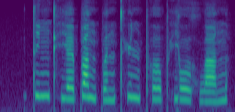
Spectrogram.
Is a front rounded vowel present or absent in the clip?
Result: present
